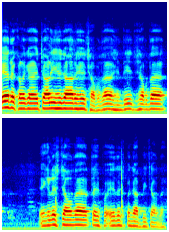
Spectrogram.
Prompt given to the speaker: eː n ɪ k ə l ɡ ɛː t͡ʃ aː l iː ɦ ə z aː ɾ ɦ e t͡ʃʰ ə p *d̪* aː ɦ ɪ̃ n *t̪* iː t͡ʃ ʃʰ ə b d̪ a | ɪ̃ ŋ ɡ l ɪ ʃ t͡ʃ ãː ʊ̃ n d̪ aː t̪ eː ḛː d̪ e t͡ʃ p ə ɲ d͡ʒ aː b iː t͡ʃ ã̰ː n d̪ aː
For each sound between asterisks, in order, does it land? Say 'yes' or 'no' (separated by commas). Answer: yes, no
